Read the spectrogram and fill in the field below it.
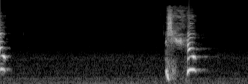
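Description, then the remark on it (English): A single sharp sneeze bursts out after a quiet stretch, fairly loud, with a short voiced tail at the end. “You were just sneezing one second and the next.”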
